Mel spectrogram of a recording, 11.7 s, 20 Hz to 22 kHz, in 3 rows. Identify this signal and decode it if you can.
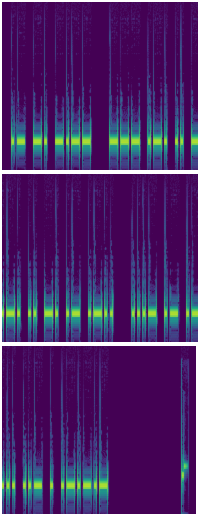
Morse code, heard as a keyed tone, about 21 wpm, 700 Hz. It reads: ANY ORIGINAL VALUE.
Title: Sentences from Top 1000 Words - Review Part 6 - 22wpm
